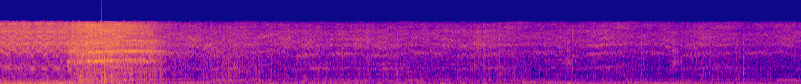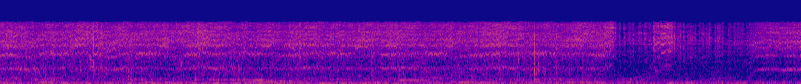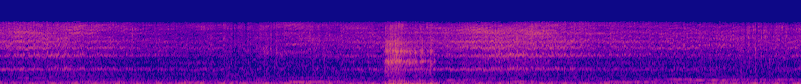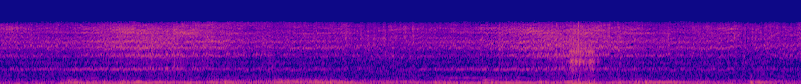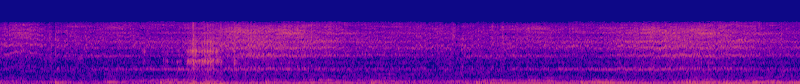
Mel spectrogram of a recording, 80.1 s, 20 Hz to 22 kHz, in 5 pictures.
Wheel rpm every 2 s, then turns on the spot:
40, 80, 0, 0, 0, 0, 0, 0, 0, 0, 0, 0, 0, 0, 0, 0, 0, 0, 0, 0, 10, 0, 0, 0, 0, 0, 0, 0, 0, 0, 0, 0, 0, 10, 10, 0, 0, 0, 0, 0.
68-70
